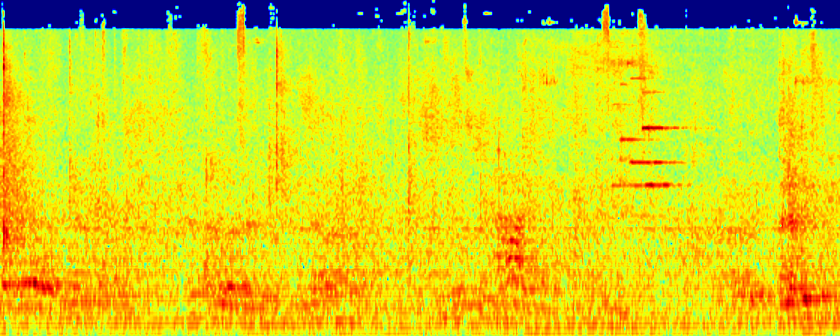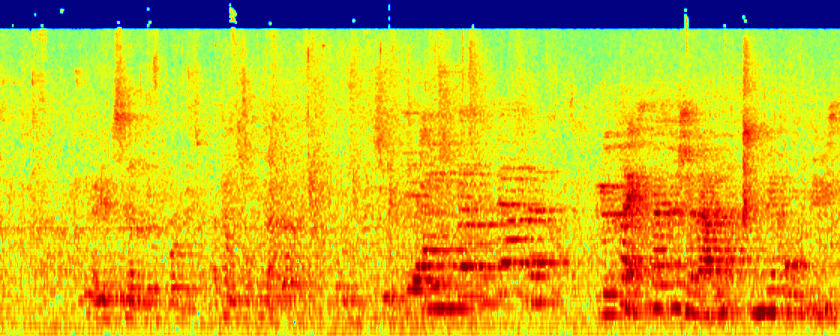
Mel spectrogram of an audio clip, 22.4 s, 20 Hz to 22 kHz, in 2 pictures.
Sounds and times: A first train to Mantes-La-Jolie arrives 4.6 - 10.4
A first train to Mantes-La-Jolie arrives 13.0 - 22.4

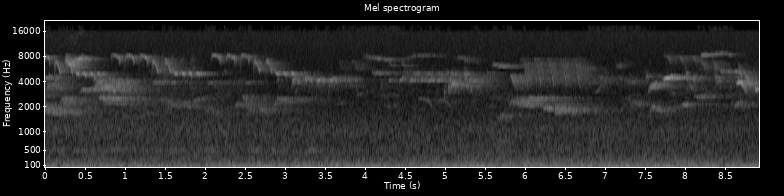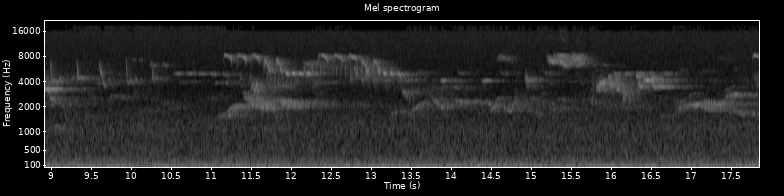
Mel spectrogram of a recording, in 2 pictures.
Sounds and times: birds 0.0 - 17.8
wind in the trees 0.0 - 17.8

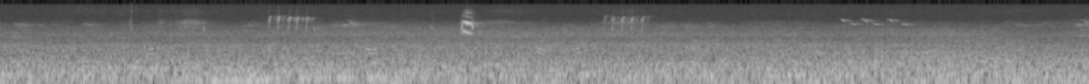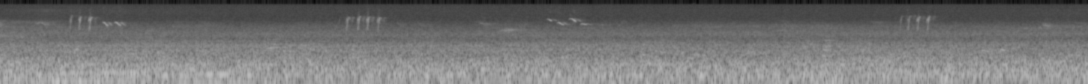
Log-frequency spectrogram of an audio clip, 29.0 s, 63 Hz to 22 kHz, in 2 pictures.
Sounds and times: Birds 2.0 - 7.2
Birds 26.1 - 27.1

